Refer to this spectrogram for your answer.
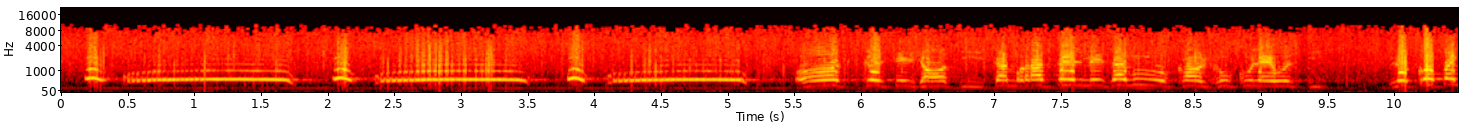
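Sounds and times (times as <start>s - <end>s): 
voice imitating turtle dove cooing: 0.1s - 5.6s
speech: 6.4s - 10.4s.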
